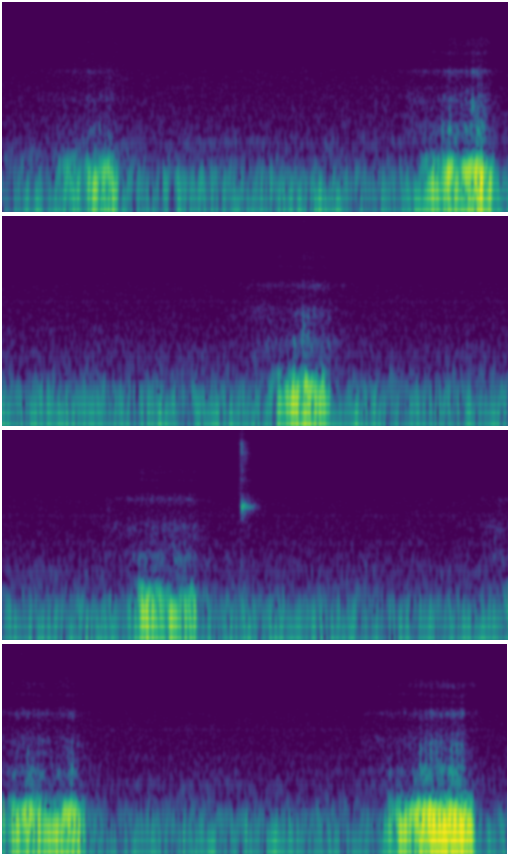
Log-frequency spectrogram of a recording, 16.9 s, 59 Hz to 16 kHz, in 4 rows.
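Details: Soft, low snores recurring regularly about every three seconds, roughly 19 a minute, over quiet room noise; steady snoring.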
